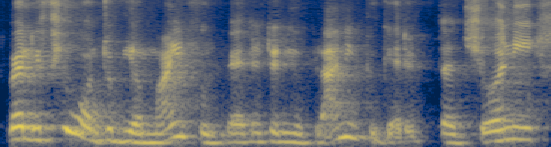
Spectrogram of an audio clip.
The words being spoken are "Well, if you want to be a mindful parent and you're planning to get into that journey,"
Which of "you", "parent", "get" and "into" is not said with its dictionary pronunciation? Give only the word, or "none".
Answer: into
